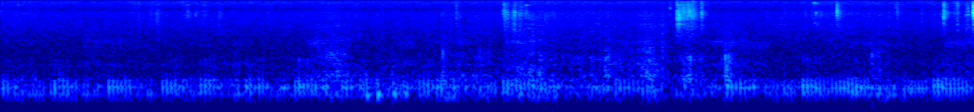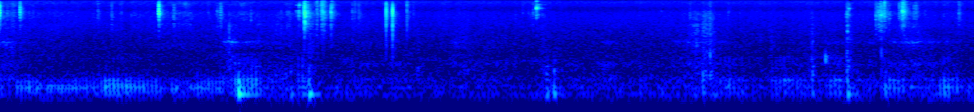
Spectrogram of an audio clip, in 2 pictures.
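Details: Close, continuous low purr from a Bengal kitten, rumbling in even waves throughout, broken now and then by light taps, rustling and handling noises.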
